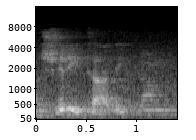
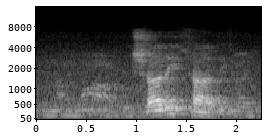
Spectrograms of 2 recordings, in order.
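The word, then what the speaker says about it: charitādi: Not Chiritadi. Charitadi.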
